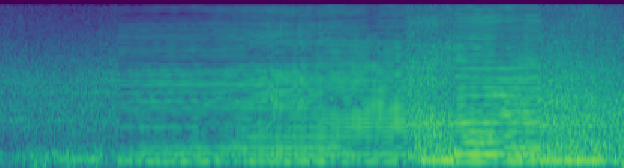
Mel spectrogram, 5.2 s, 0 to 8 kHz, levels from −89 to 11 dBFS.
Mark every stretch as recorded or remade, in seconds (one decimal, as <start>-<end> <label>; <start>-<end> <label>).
0.0-1.0 recorded; 1.0-3.4 remade; 3.4-3.8 recorded; 3.8-4.5 remade; 4.5-5.2 recorded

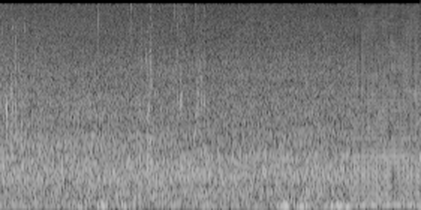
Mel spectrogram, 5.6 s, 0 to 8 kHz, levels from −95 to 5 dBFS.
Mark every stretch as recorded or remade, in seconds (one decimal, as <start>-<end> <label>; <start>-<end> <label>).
0.0-4.7 recorded; 4.7-5.6 remade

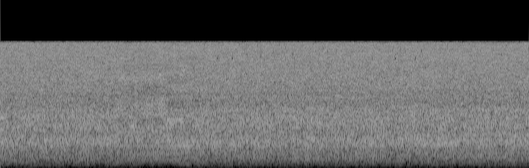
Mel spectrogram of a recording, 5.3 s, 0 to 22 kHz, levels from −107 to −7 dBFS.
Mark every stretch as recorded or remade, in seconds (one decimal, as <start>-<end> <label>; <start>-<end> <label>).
0.0-1.2 recorded; 1.2-2.0 remade; 2.0-5.3 recorded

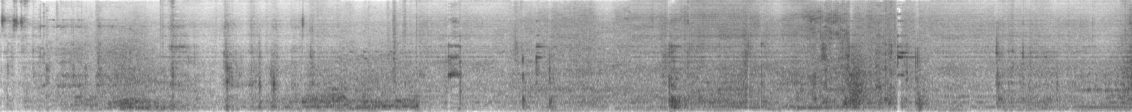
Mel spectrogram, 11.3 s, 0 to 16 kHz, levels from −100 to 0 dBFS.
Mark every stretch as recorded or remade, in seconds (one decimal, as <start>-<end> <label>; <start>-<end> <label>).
0.0-0.4 remade; 0.4-1.6 recorded; 1.6-3.4 remade; 3.4-4.0 recorded; 4.0-5.1 remade; 5.1-6.3 recorded; 6.3-8.1 remade; 8.1-9.3 recorded; 9.3-11.3 remade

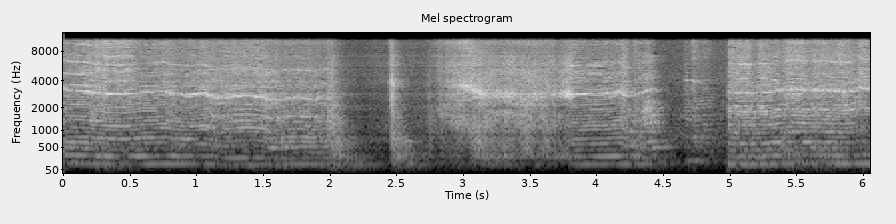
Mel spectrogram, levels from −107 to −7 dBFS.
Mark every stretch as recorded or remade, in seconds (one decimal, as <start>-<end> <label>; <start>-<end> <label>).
0.0-2.0 recorded; 2.0-3.8 remade; 3.8-6.1 recorded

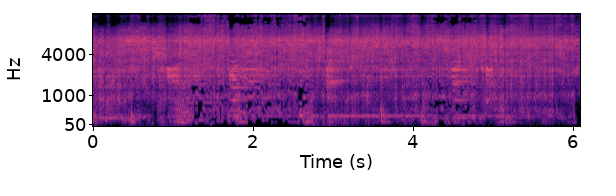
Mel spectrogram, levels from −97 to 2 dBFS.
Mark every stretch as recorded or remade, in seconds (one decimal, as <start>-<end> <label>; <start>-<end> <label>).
0.0-1.2 remade; 1.2-2.7 recorded; 2.7-4.2 remade; 4.2-4.8 recorded; 4.8-6.1 remade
